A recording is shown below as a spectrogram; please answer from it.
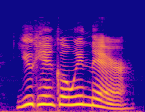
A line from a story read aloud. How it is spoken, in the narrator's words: Tyler yells at him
